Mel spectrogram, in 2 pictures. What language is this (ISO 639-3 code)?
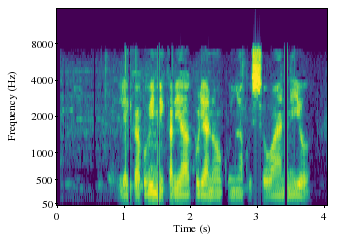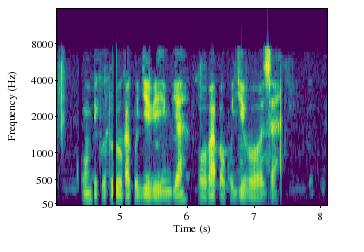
lug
